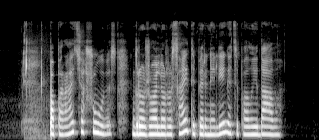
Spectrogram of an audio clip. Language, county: Lithuanian, Šiauliai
